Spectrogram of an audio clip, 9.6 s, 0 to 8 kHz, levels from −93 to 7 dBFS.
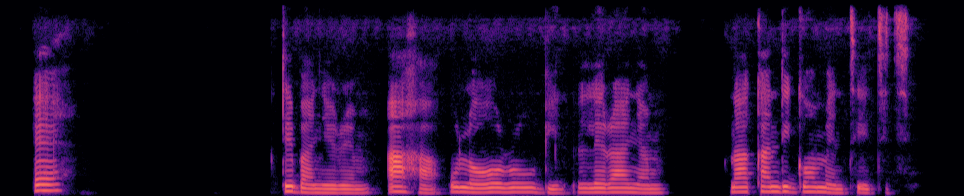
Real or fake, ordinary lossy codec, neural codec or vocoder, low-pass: real; none; none; none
